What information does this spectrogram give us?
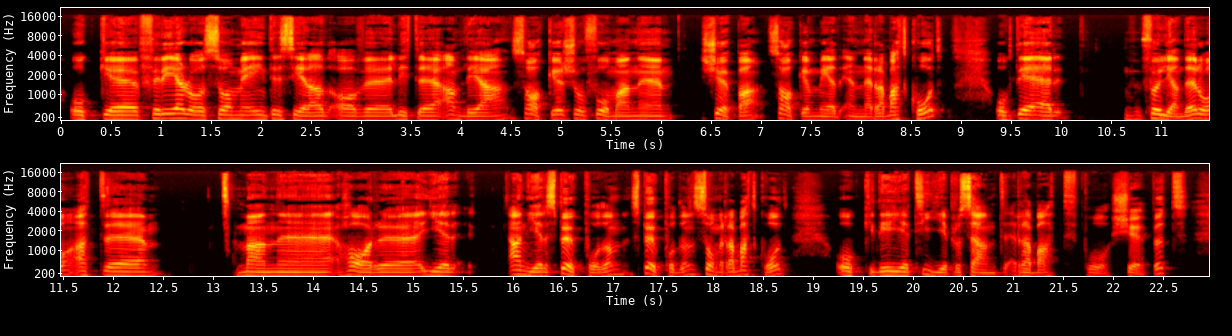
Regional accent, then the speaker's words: Sweden; jag är lite dum svensk ibland

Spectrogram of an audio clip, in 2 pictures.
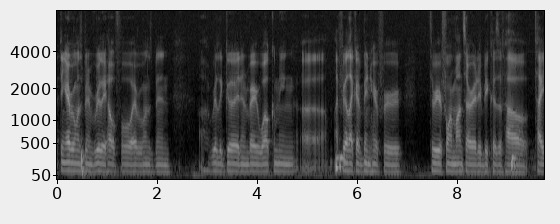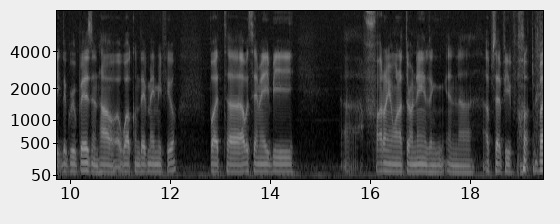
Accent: Houston, Texas, United States; moved away as an adult; now in Sweden; when I moved to my hometown professional team, the Academy of Houston Dynamo, where I spent probably the next 10 years, three of them being professional and the rest being with the Academy, until I moved here to Sweden.

